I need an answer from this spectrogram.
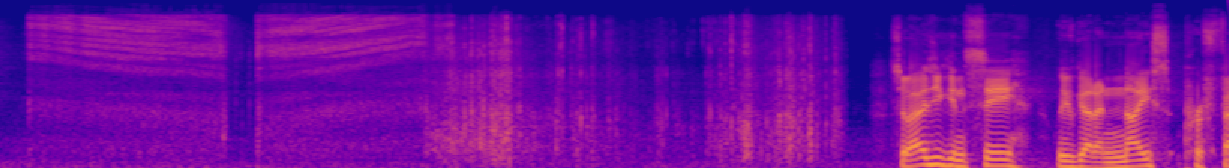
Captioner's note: hissing sound of spray paint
